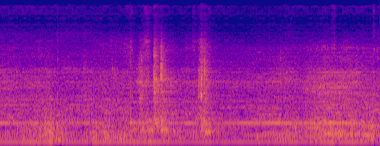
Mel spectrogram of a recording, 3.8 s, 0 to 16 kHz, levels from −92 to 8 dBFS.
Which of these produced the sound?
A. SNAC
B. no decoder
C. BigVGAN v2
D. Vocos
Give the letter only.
A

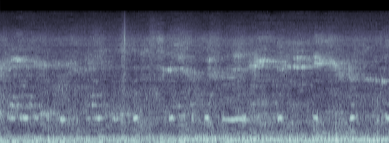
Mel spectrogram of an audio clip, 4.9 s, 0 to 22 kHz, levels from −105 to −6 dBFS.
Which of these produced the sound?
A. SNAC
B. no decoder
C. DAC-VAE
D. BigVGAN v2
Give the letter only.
A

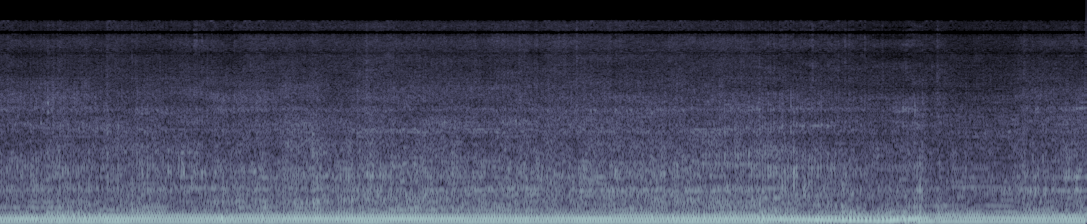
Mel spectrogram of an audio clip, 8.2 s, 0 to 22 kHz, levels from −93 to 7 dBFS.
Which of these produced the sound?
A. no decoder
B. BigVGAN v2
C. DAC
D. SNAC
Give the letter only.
D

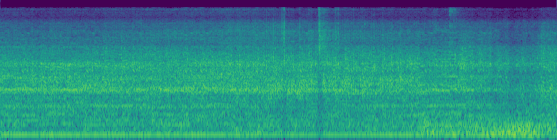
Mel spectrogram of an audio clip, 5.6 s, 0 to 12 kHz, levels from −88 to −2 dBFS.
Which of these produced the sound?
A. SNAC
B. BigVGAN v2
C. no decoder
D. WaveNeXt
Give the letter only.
A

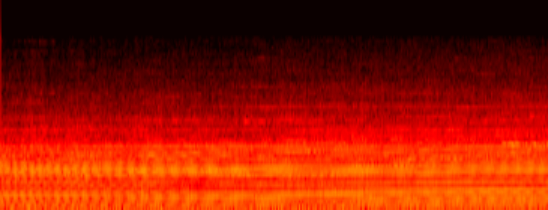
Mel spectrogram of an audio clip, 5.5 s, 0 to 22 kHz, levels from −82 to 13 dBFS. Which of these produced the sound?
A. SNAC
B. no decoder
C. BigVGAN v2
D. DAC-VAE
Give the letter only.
B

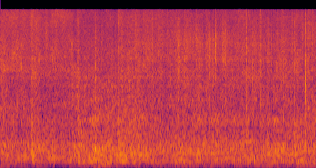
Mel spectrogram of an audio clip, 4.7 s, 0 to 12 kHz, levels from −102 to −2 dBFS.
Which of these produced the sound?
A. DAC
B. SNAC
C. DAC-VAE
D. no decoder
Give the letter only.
B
